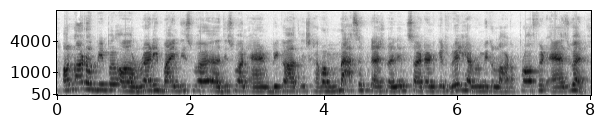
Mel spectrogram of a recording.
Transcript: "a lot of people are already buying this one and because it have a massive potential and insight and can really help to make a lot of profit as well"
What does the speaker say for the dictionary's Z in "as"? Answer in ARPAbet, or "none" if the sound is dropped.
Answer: Z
